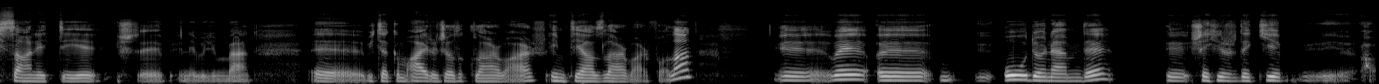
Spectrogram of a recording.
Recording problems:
abrupt cut into speech; at the start

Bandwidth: 15 kHz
